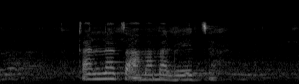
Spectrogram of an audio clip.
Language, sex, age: Southern Sotho, female, 19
